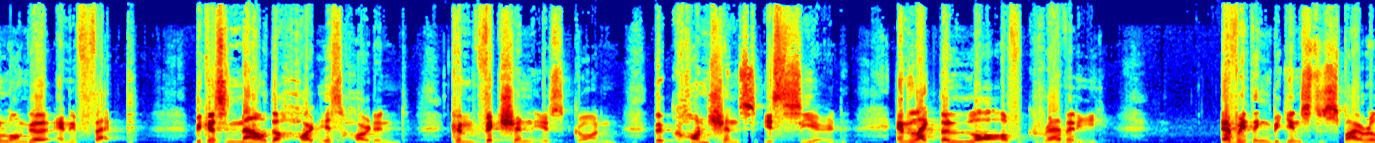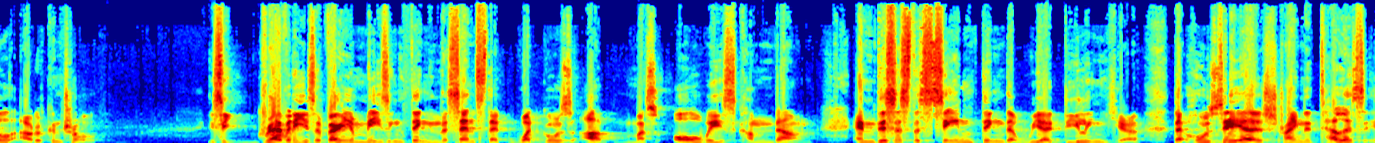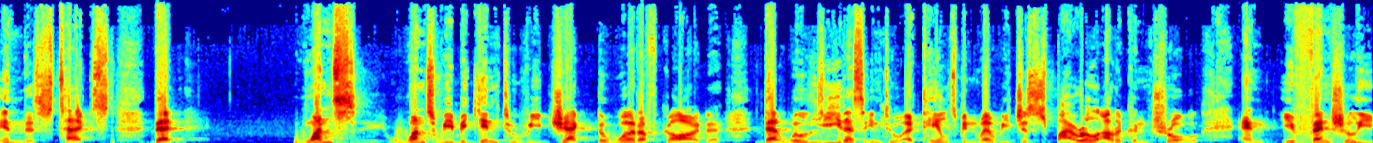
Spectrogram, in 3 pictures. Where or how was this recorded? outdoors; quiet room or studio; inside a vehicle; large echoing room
large echoing room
